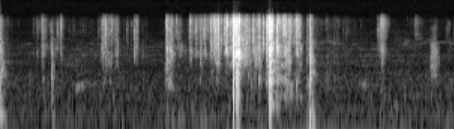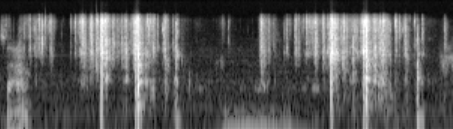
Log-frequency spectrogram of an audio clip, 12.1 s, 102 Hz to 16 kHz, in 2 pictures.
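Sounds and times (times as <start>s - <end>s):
foil wrappers crinkling and tearing: 0.5s - 4.0s, 6.4s - 8.4s, 9.5s - 11.6s.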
